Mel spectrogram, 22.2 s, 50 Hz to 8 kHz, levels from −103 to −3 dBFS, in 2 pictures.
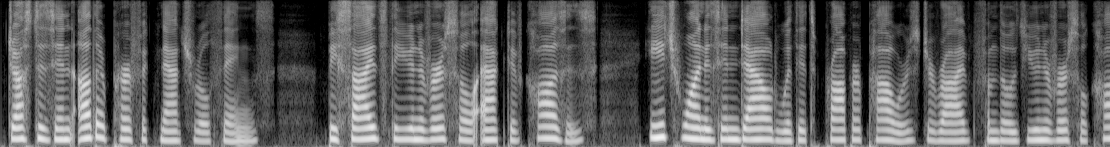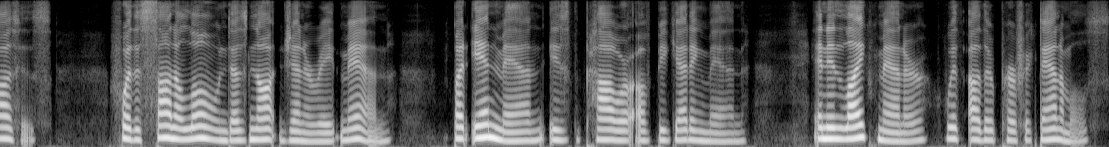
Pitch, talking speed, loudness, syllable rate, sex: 200 Hz, 135 wpm, -20 LUFS, 4.7 syllables/s, female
